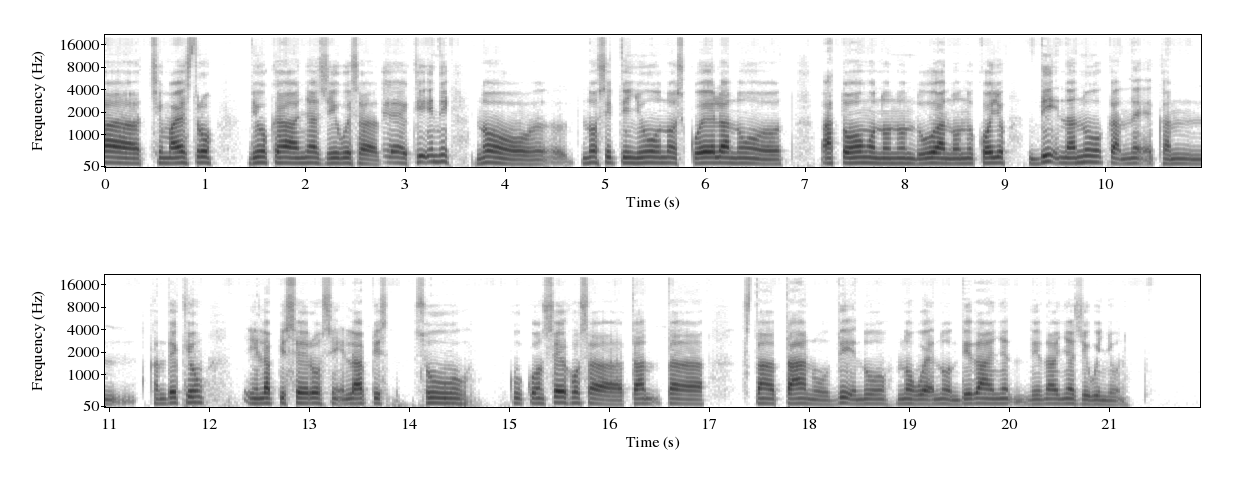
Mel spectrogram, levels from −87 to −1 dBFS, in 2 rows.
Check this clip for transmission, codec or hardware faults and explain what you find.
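Two faults are audible, both early in the clip.

At 2.77 s, a skip ahead: about a second of audio is dropped and the two sides join directly. Unlike a dropout, it leaves no silence.

From 2.87 to 5.13 s, a jitter buffer speed-up trims short pitch-period slices, running about 9% fast at unchanged pitch. It sounds hurried, unlike a plain resampled speed-up, which raises pitch.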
